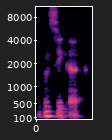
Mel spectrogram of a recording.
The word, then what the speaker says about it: Insika: Insika. Is the K silent at the end? Or I should actually pronounce it? Okay, Insika.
